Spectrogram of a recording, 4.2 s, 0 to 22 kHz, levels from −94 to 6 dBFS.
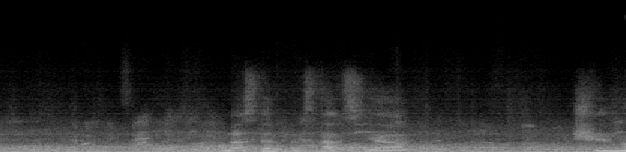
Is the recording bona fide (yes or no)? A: no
